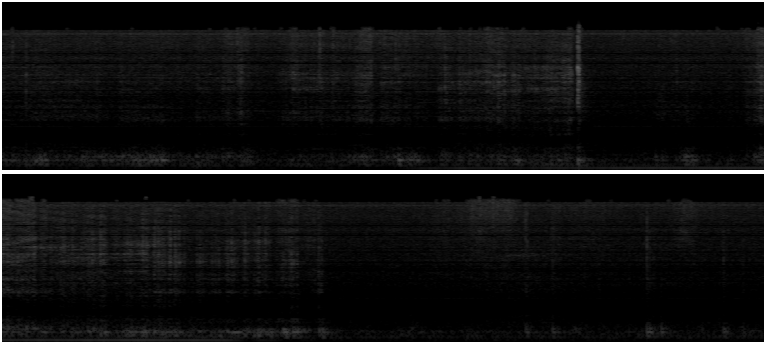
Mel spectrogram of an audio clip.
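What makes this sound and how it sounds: Fingertips lightly scratch and rub the surface of a large, flat, solid green-stained wooden panel with a wood-grain finish. The result is a soft, quiet, low-weighted rubbing texture, with brief bright scratchy bursts and a few sharper scrapes standing out along the way.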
